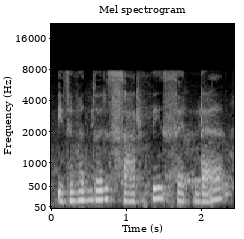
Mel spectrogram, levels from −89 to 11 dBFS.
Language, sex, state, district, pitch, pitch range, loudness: Tamil, female, Tamil Nadu, Kanyakumari, 185 Hz, 170-210 Hz, -15 LUFS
